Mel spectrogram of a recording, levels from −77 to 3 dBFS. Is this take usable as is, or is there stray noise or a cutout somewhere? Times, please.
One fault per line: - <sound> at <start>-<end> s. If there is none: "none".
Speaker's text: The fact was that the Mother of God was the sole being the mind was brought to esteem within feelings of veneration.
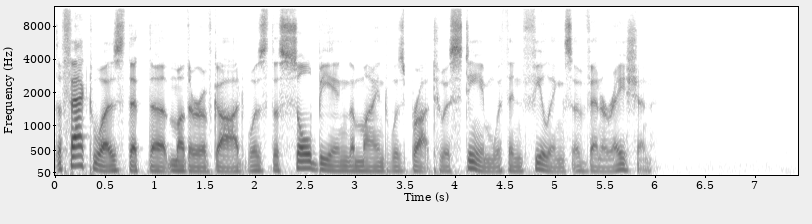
none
